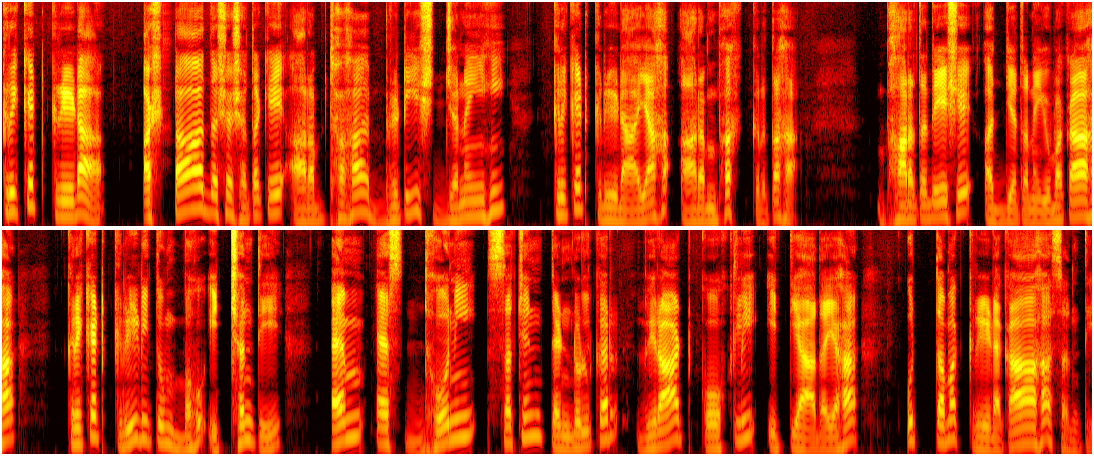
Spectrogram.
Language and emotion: Sanskrit, neutral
